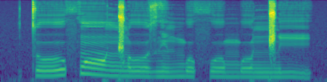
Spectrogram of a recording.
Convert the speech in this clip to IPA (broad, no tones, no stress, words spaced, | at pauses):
tʊːfɔ̃ːŋ͡ǁʊːzĩ mʊfʊːmʊː ŋ͡ǁi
